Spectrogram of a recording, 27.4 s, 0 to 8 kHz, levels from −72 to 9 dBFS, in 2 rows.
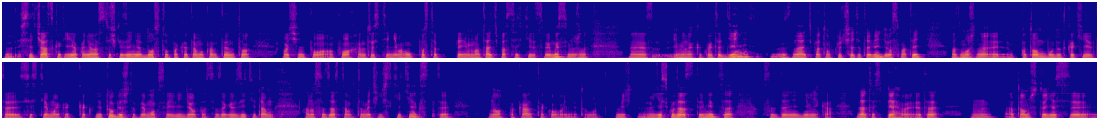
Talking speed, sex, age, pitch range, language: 170 wpm, male, 20-39, 105-125 Hz, Russian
